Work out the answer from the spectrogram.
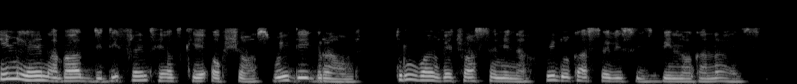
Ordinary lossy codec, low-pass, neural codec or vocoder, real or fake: Opus, 16 kbps; 5.4 kHz; codec, 16 kHz, 16 kbps, FunCodec, trained on Chinese and English, 50 frames a second; fake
